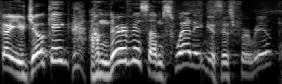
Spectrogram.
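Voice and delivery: hammed-up panic, way up high; mock shock. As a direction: play your past self, startled and nervous. Retelling own shocked reaction.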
